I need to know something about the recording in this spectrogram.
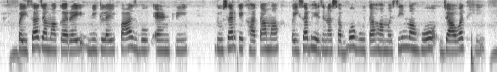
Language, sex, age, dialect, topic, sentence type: Chhattisgarhi, female, 18-24, Central, banking, statement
